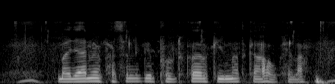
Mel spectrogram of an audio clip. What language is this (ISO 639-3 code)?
bho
